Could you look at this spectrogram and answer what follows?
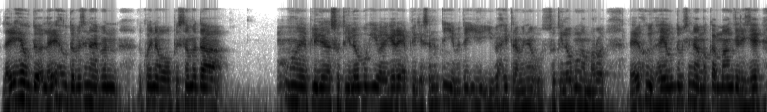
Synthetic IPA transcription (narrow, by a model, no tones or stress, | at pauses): lɐjeɦewdɐlɐjeɦawdɐbɐs̬inɦajbɐnɐkʰojnɐopʰisɐmɐdɐ | mojeplikesutʰilawbɐɡiojɡeɾaeplikesʰɐnɐmtiibɐdɐiibɐɦajtɾamajnɐsutʰilawbɐŋɐmːɐɾoj | lajeɦɦajhawdɐbɐsinamɐkːɐmaŋzɐɾize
